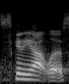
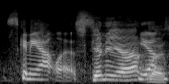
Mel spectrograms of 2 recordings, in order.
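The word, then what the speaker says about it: Skaneateles: tiny town in upstate new york uh called skinny atlas a lot of people haven't heard of it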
